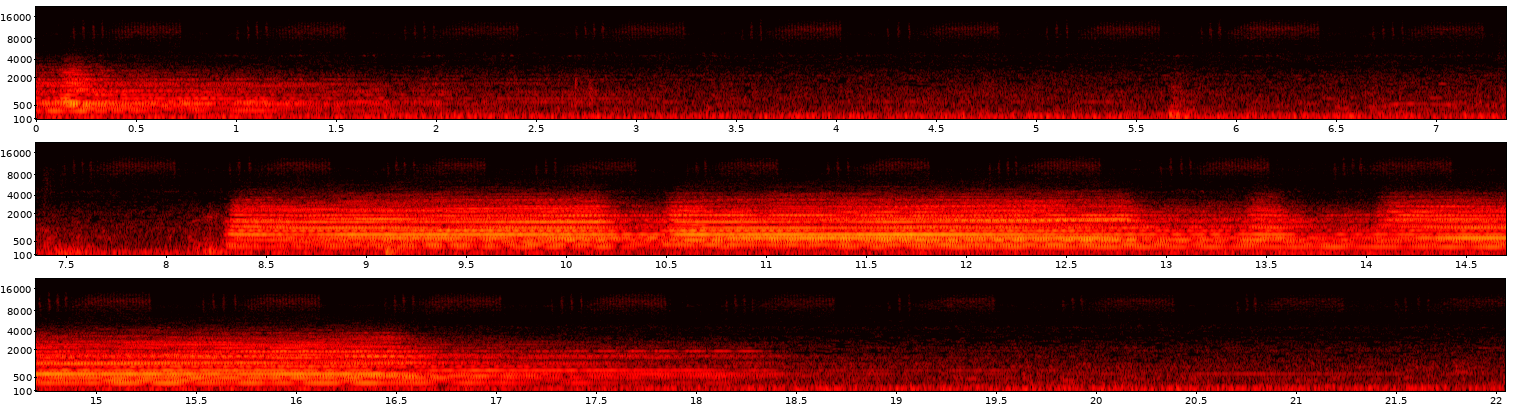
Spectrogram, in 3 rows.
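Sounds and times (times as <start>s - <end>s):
air horn blast: 0.0s - 3.0s, 8.3s - 18.7s.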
